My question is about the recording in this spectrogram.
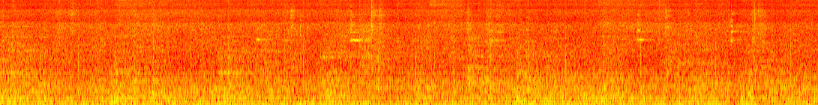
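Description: Steady din of factory machinery running in a metalworking workshop, with a few light knocks of metal parts being handled.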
